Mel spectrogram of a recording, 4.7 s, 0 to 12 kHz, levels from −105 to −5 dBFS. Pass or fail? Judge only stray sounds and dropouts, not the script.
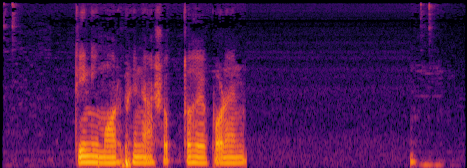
pass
